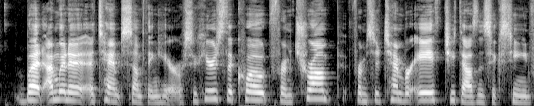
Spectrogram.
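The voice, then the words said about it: Hoarse, worn-out voice. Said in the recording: “my voice is kind of completely shot anyway”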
